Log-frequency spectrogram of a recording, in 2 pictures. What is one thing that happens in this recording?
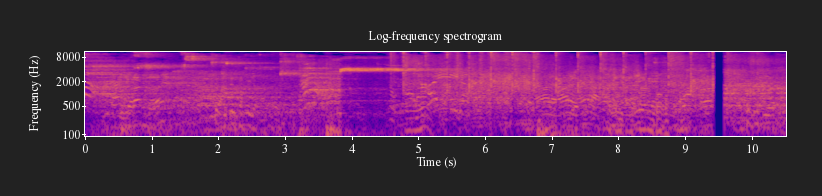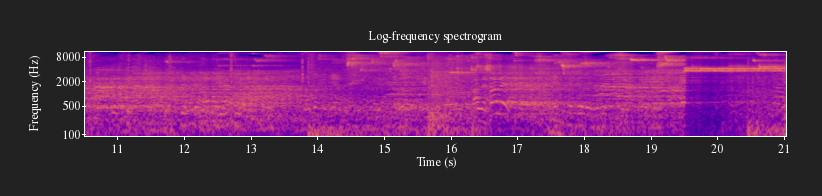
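A crowd of spectators cheers and chatters.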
